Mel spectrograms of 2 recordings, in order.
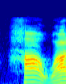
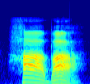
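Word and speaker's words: חַוָּה: 하하 라고 하는데 정확합니다 사실 거실 히브리어는 데이 발음으로는 하와 라고 할 수 있지만 하바 하바 라고 하는 것이 더 정확합니다 그렇게 메시아 리 규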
